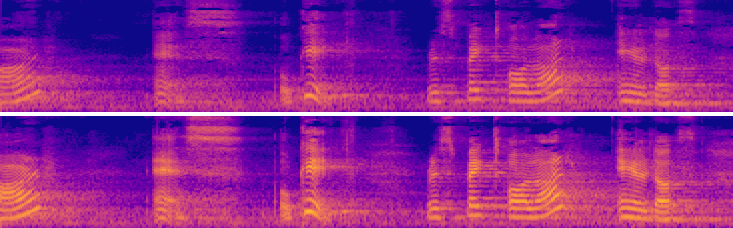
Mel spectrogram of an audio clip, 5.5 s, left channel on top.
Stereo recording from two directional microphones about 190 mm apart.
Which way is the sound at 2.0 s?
20° right (ahead or behind).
